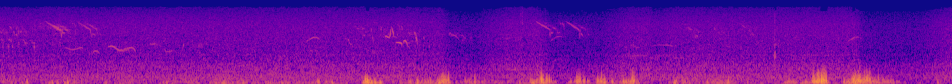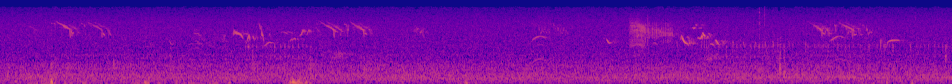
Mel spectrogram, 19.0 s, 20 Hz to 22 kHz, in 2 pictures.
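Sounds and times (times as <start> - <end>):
small birds chirping and whistling: 0.0 - 1.8, 3.0 - 4.7, 11.4 - 13.3, 14.8 - 17.0, 17.6 - 18.6.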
